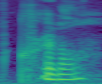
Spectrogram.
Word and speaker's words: Criddle: Criddle. Yeah, rhymes with fiddle.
